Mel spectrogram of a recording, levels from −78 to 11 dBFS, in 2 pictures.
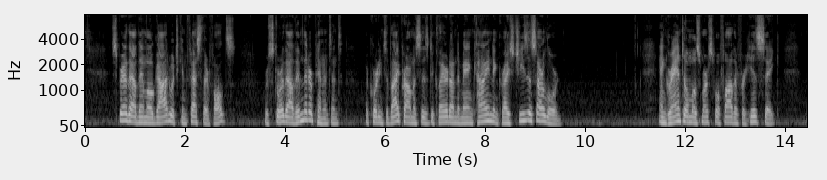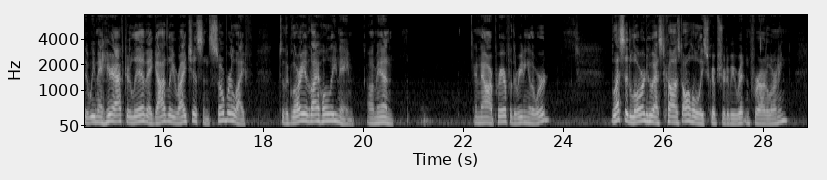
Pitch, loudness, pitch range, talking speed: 140 Hz, -22 LUFS, 125-165 Hz, 165 wpm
